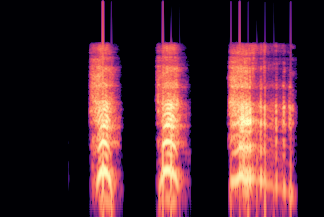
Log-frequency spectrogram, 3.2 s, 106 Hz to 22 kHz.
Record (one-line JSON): {"exhalation_length": "3.2 s", "exhalation_amplitude": 20988, "exhalation_signal_mean_std_ratio": 0.35, "survey_phase": "beta (2021-08-13 to 2022-03-07)", "age": "18-44", "gender": "Female", "wearing_mask": "No", "symptom_abdominal_pain": true, "symptom_fatigue": true, "smoker_status": "Never smoked", "respiratory_condition_asthma": false, "respiratory_condition_other": false, "recruitment_source": "REACT", "submission_delay": "2 days", "covid_test_result": "Negative", "covid_test_method": "RT-qPCR"}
